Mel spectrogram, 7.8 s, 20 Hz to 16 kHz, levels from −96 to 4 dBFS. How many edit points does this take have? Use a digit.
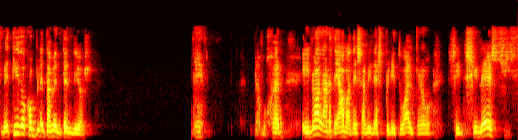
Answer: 2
